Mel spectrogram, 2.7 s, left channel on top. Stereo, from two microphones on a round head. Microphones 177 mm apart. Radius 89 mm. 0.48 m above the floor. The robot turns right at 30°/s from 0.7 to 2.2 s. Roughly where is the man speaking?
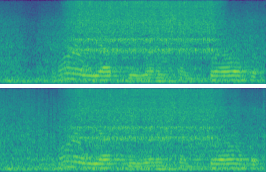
Centre.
